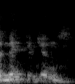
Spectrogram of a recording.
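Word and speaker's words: pnictogen: the chalcogen least the nikah jhin's starts with a p with the P is silent and then the rest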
